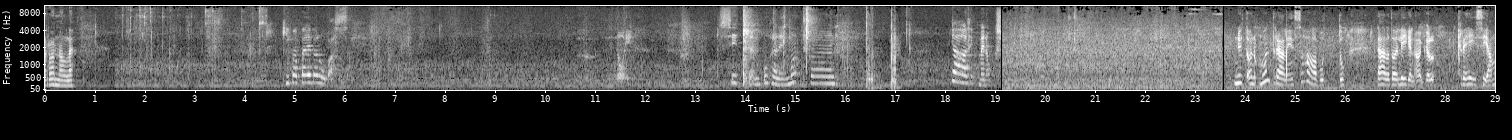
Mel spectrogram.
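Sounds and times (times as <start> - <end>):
low room hum: 0.0 - 29.0
street traffic rumble: 0.0 - 29.0
jacket rustling: 1.3 - 4.5, 6.3 - 9.5.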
